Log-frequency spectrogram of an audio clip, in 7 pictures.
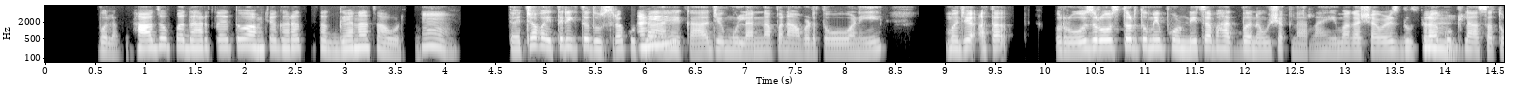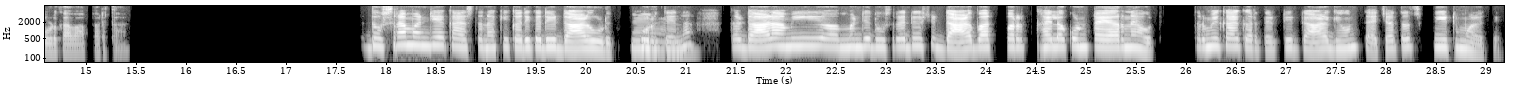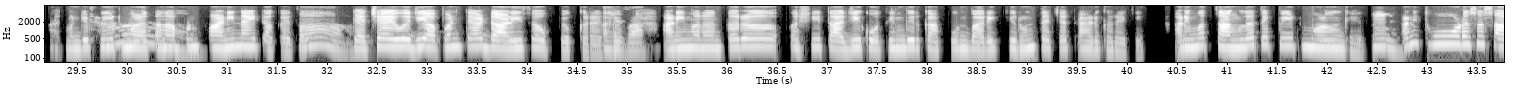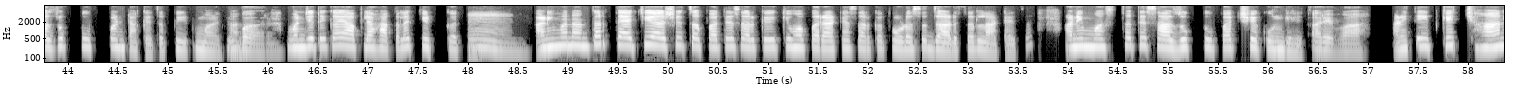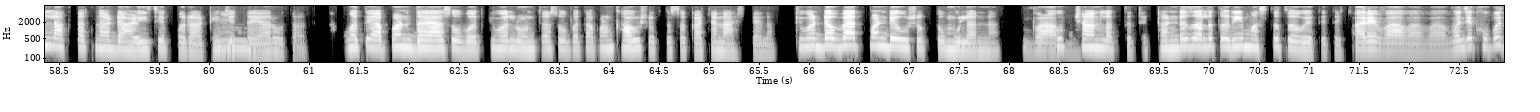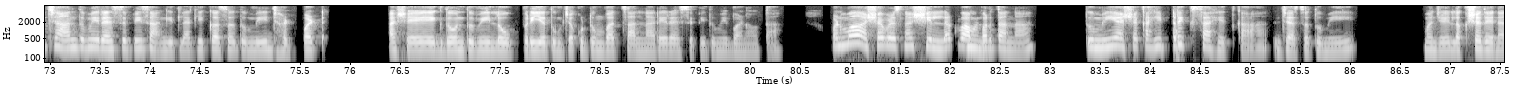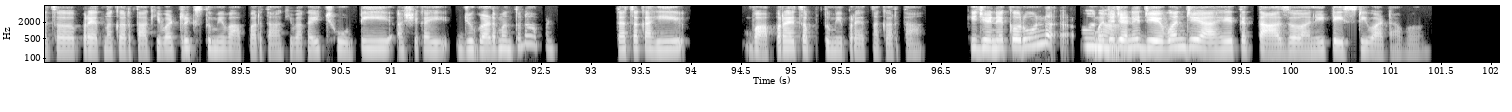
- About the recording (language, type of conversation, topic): Marathi, podcast, फ्रिजमध्ये उरलेले अन्नपदार्थ तुम्ही सर्जनशीलपणे कसे वापरता?
- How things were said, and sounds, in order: other background noise; surprised: "अच्छा! हां"; joyful: "अरे वाह!"; in English: "ॲड"; joyful: "अरे वाह!"; in English: "रेसिपी"; in English: "रेसिपी"; in English: "ट्रिक्स"; in English: "ट्रिक्स"; in English: "टेस्टी"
